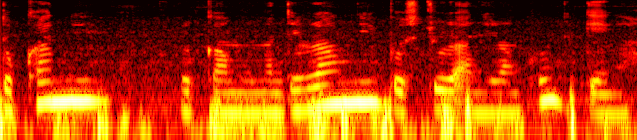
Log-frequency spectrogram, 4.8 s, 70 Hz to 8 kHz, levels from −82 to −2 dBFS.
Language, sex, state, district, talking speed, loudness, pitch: Garo, female, Meghalaya, South Garo Hills, 75 wpm, -16 LUFS, 180 Hz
